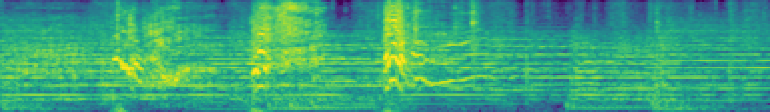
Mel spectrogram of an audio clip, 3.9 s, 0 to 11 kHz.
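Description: Dog barks and yelps in Fallout 3, a few sharp cries amid game music and combat noise, fairly close and mid-loud.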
